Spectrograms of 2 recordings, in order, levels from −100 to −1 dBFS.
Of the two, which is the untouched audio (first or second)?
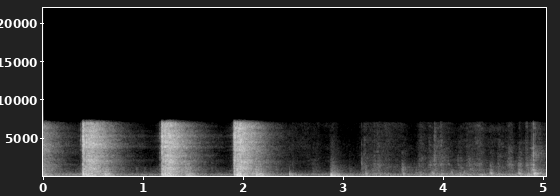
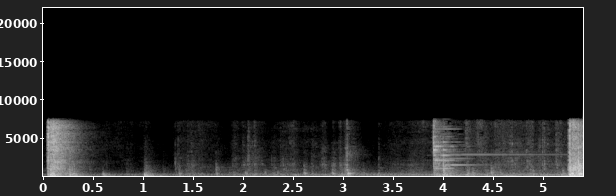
second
